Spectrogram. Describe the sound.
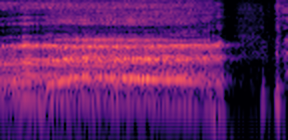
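A person imitates the Bigfoot roar from a movie: one sustained, rough, guttural vocal bellow lasting over a second, loud and steady, then cutting off abruptly followed by a brief faint breath.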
